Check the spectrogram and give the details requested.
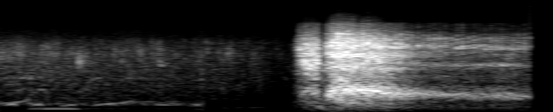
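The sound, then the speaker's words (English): A quiet, low voice murmurs briefly, then a sudden loud lion roar from a film bursts in, a single rough, sustained growl that holds for about a second before cutting off. “To talk to a lion.”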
